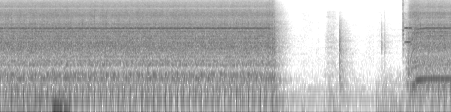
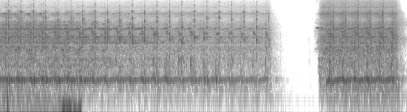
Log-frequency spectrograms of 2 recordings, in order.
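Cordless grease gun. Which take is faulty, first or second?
first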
